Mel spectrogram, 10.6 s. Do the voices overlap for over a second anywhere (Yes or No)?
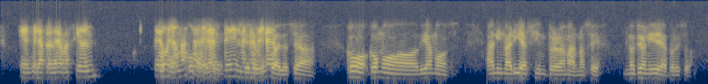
Yes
